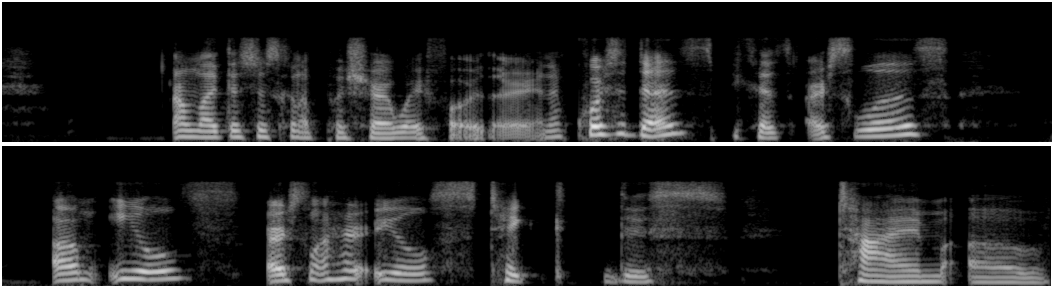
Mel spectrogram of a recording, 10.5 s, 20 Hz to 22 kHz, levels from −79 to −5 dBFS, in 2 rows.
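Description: Nothing's wrong with this speech clip: it comes through G.722 wideband telephone coding at 48 kbit/s, with the band topping out a little under 8 kHz and a faint codec hiss, which is just what that link sounds like when it's working as it should.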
